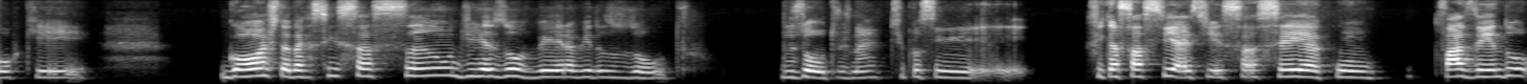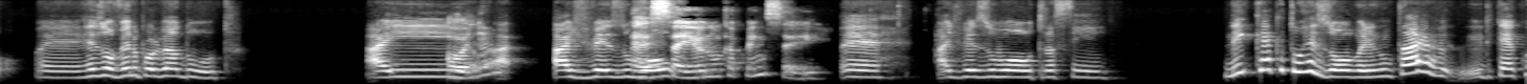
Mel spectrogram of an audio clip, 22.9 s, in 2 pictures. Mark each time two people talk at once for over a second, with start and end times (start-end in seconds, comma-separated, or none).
none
